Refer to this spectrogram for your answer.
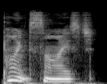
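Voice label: "pint-sized", British English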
